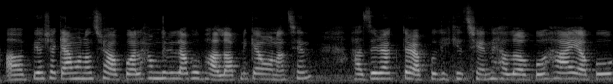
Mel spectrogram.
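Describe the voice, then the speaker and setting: A woman's voice: high-pitched, fairly even intonation, fast talker, sharp tone, a little hiss or hum. A young woman from Bangladesh, a makeup artist, chatting through a live makeup tutorial, greeting viewers by name and mixing in English phrases.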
